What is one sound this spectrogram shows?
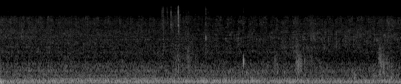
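Footsteps run through dry brush.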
